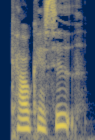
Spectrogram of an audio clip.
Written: kaukasid

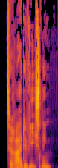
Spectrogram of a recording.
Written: TILRETTEVISNINGERNES

